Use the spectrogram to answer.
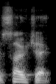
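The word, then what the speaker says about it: Souček: earful since they Thomas so check was it so check or suture so check is so check apparently how you pronounce it from Slavia Prague again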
